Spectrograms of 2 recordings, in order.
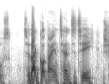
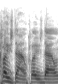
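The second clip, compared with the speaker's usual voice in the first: mock encouraging, urging coaching tone; 4 semitones higher than usual. A coach showing how they encourage the striker in a session, louder encouraging call. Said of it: "just using my voice a little bit louder".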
